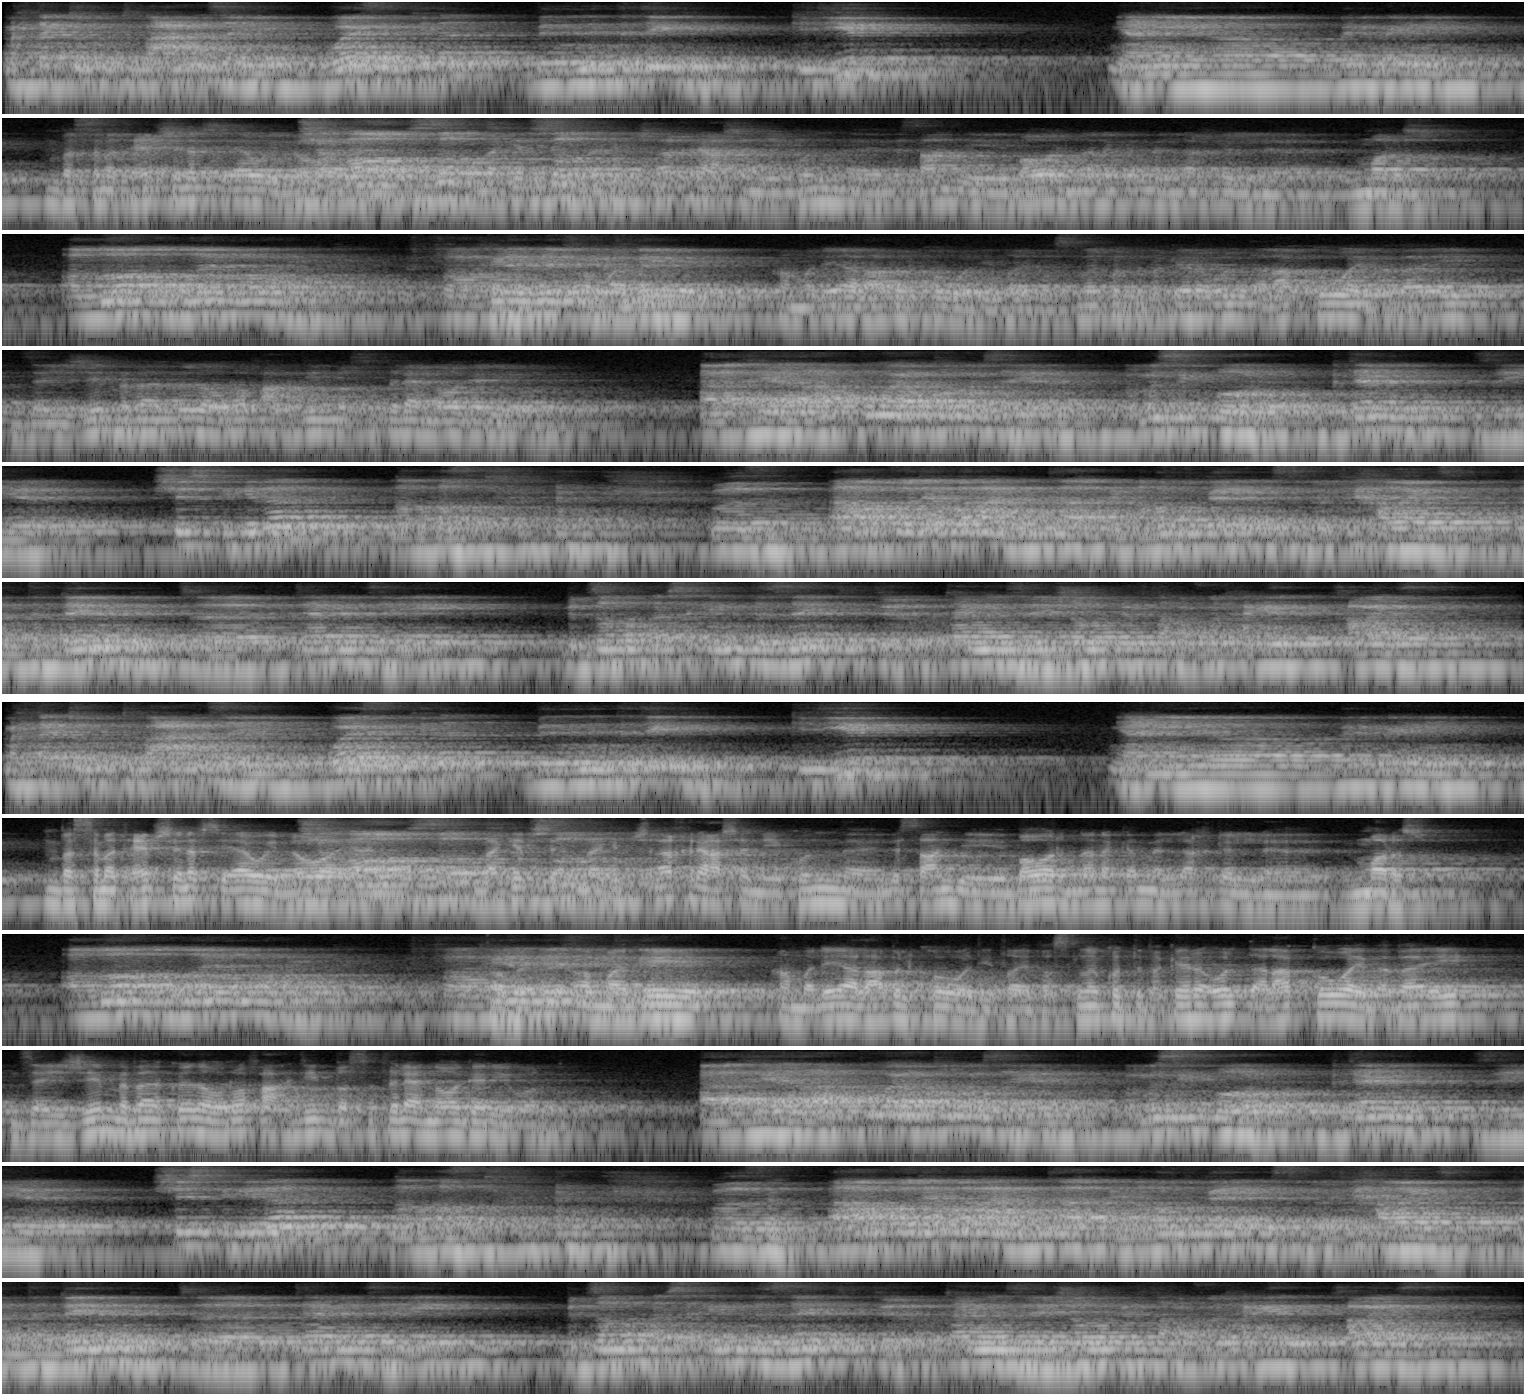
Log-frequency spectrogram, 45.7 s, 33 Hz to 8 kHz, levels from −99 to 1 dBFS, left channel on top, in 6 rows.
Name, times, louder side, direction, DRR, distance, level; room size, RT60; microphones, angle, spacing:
voice 1, 0.0-2.3 2.6-3.5 3.9-4.4 5.5-7.3 9.1-10.7 15.5-16.8 17.4-18.5 26.3-30.8 31.2-40.4 40.8-45.3, equal, 20° right, -12 dB, 2.0 m, -32 dB
voice 2, 7.8-9.6 10.0-14.7 17.6-18.8 19.1-22.6 22.9-25.6 34.3-34.4, right 4 dB, 75° right, 7 dB, 0.5 m, -32 dB
8.8 x 6.5 x 3.4 m, 2.4 s
head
